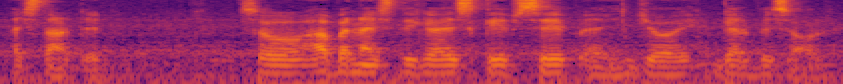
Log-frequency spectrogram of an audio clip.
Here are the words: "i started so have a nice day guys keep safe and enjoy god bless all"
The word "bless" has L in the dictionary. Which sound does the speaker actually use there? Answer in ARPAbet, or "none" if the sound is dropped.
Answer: none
